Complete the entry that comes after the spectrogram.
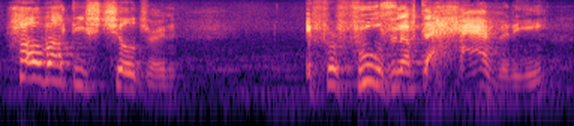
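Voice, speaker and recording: An actor playing an outspoken young man in an audio drama, with an emphatic, expressive delivery. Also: sits high, moderate pace, a little hiss or hum, exaggerated voice. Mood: bitter, impassioned. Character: Tom, impassioned outspoken young brother, teasing. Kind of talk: stage play audio drama acting.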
